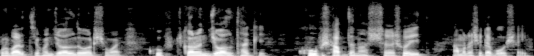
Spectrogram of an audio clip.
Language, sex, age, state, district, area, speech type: Bengali, male, 18-30, West Bengal, Birbhum, urban, spontaneous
